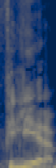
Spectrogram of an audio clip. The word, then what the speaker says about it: filiera: C'è un piano per incentivare ristoratori, grande distribuzione, tutta la foliera. Adesso arriverà l'SMS, non si dice foliera, si dice filiera.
